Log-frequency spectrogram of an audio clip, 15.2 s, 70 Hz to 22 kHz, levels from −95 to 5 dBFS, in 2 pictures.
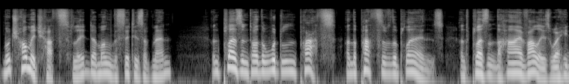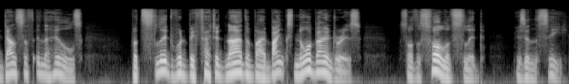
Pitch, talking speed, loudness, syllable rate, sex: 130 Hz, 200 wpm, -21 LUFS, 5.3 syllables/s, male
